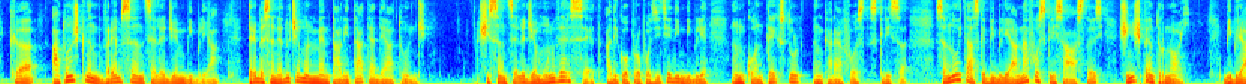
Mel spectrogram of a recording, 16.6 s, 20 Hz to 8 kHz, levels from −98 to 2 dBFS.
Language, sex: Romanian, male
